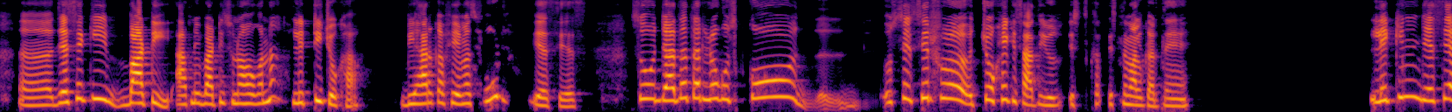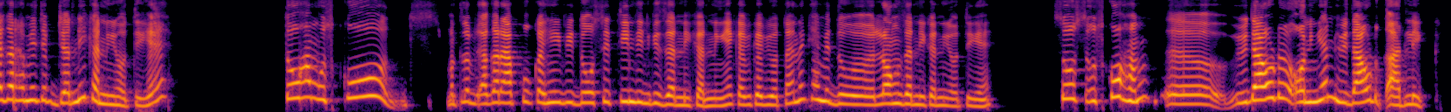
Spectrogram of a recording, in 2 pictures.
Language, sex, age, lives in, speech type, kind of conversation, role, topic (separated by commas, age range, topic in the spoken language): Hindi, female, 30-34, India, conversation, podcast, guest, Kya kabhi kisi ajeeb se food combination ka taste aapko unexpectedly bahut achha laga hai?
